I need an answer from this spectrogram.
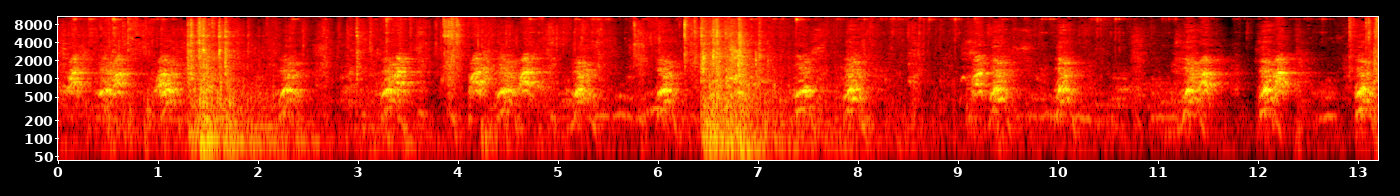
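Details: A dog barks over and over in harsh, loud bursts, roughly one or two each second, keeping up a steady run for about thirteen seconds. Occasional heavy broadband thumps break in between the barks.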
